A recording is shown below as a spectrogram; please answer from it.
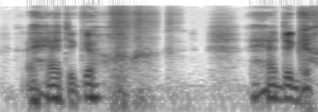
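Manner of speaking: soft, repeated mumbling under the breath. Acting out an arrested man riding in the cop car: muttering. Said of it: "all you hear the guy muttering is".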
